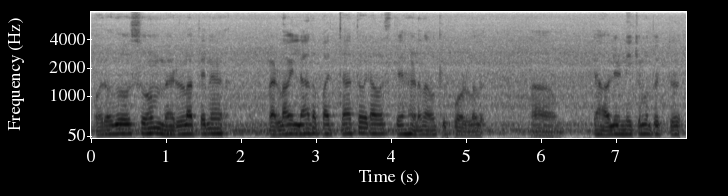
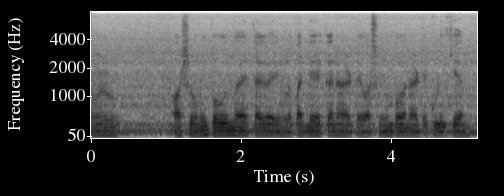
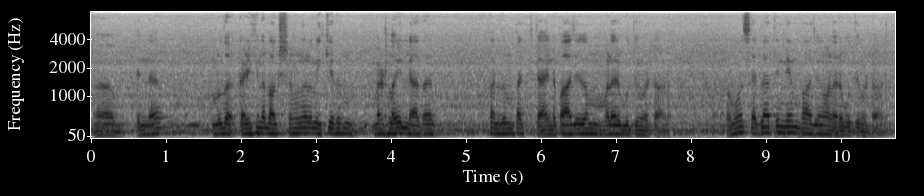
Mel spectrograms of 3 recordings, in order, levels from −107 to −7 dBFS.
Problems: none marked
